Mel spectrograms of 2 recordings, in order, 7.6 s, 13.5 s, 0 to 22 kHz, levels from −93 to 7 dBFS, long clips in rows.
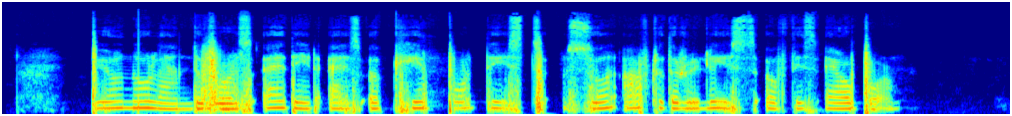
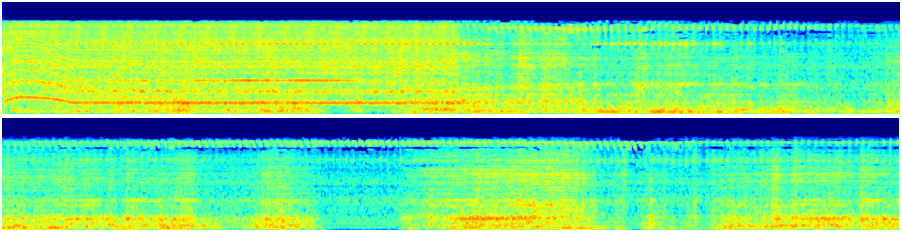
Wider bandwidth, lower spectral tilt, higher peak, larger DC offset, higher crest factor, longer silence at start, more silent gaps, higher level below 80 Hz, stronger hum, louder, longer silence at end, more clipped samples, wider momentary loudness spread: first, 14 kHz vs 11.5 kHz; first, -6 dB/octave vs -2.5 dB/octave; about the same, -2 dBFS vs 0 dBFS; neither; about the same, 20 dB vs 16 dB; first, 0.25 s vs 0 s; neither; about the same, -42 dBFS vs -40 dBFS; neither; second, -21 LUFS vs -15 LUFS; first, 0.85 s vs 0 s; neither; second, 7 LU vs 13 LU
